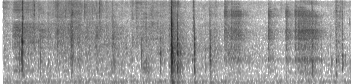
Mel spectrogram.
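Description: Small sharp clicks and taps of metal tweezers and sticker paper being handled, as a logo sticker is peeled from its backing sheet, the loudest tap a little past two seconds in. A soft papery rustle follows near the end.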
